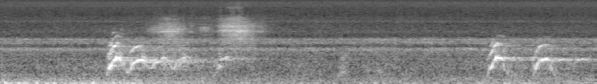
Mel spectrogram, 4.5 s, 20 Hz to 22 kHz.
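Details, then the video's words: Barking dog recorded 2/6/2024 around 6:02 pm, giving two quick double barks, one near the start and one near the end, with a low continuous hum underneath. "Barking Dog"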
